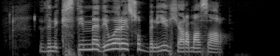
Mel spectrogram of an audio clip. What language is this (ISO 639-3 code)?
kab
